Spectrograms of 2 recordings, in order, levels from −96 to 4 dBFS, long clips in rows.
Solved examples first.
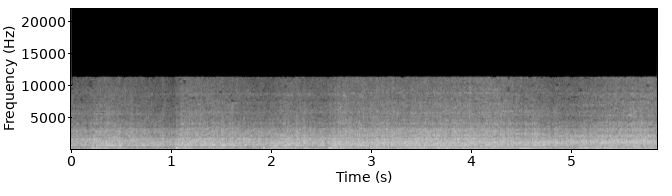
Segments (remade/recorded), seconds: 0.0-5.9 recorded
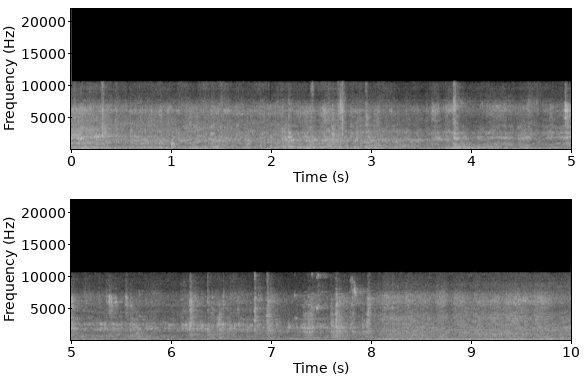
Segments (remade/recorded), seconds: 0.0-4.8 remade; 4.8-10.0 recorded

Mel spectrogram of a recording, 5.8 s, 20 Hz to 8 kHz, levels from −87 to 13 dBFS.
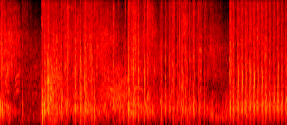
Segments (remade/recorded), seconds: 0.0-3.0 recorded; 3.0-3.9 remade; 3.9-5.8 recorded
